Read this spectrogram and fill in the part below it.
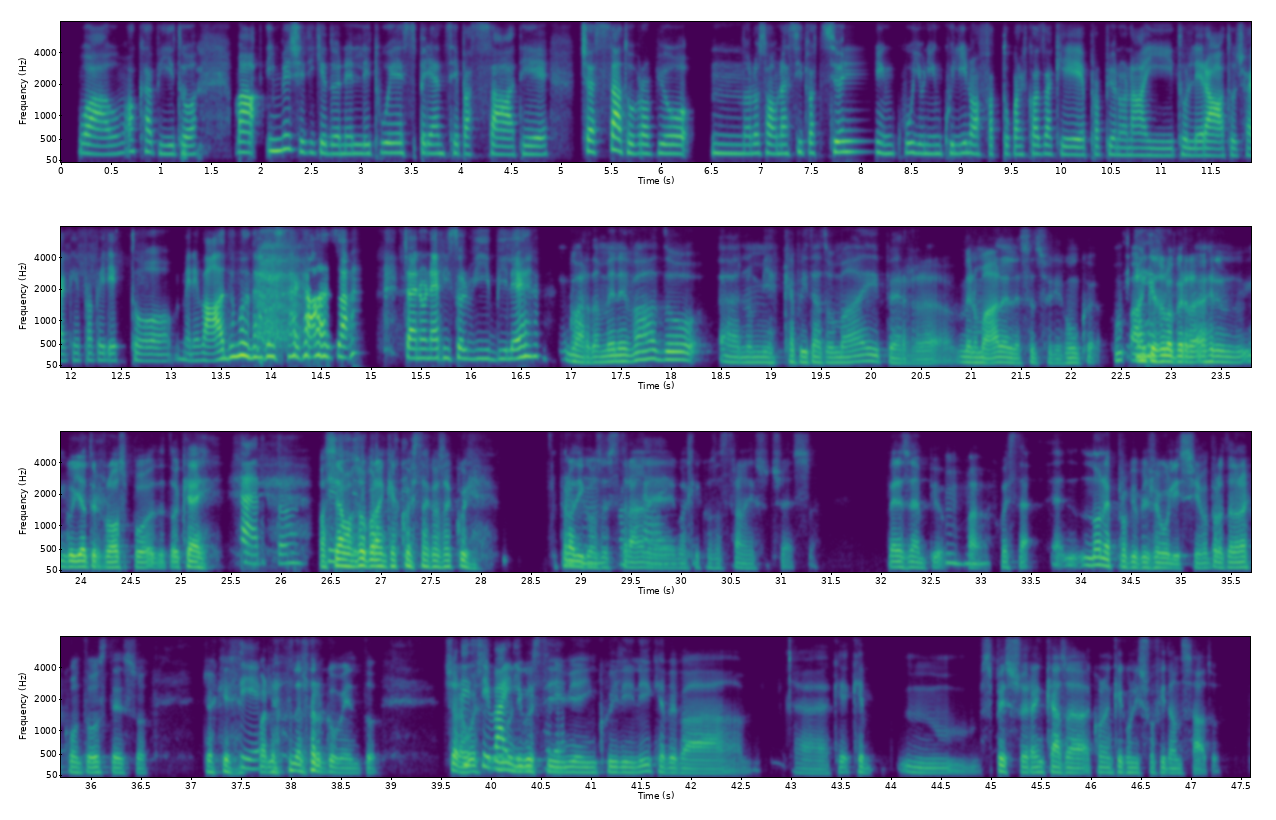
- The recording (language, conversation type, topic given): Italian, podcast, Come vi organizzate per dividervi le responsabilità domestiche e le faccende in casa?
- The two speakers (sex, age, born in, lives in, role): female, 18-19, Italy, Italy, host; male, 30-34, Italy, Italy, guest
- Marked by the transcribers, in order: throat clearing; "proprio" said as "propio"; "proprio" said as "propio"; other background noise; lip trill; "proprio" said as "propio"; laughing while speaking: "da questa casa"; chuckle; laughing while speaking: "Sì"; "proprio" said as "propio"; laughing while speaking: "giacché parliamo dell'argomento"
